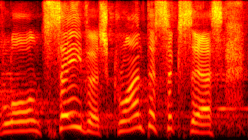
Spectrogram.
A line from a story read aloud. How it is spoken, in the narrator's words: shouted out those words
